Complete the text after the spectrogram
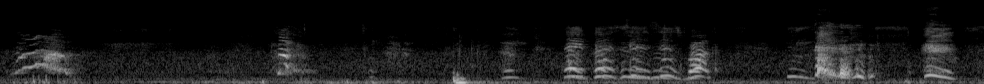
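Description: A young girl squeals and laughs loudly nearby.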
